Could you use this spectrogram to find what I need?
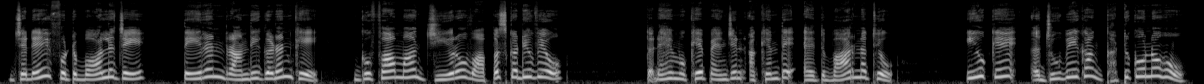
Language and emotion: Sindhi, surprised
